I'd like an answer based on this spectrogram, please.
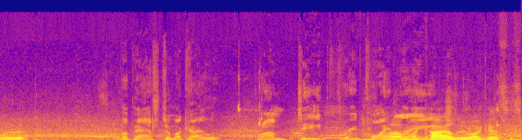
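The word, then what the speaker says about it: Mykhailiuk: can do anything with it the pass to makailu from deep three points is how you pronounce it and then plumley with the loose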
